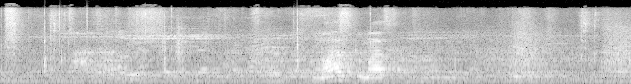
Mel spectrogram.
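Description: Papers rustle as a man handles a stack of files.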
